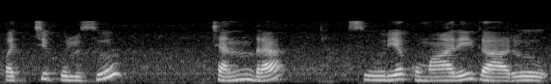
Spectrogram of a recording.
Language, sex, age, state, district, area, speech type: Telugu, female, 45-60, Andhra Pradesh, East Godavari, rural, spontaneous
